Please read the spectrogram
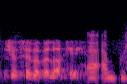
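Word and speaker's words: Joseba Beloki: There's Spain's, am I saying this right, Joseba Balaki? – Yes, Joseba Balaki.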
